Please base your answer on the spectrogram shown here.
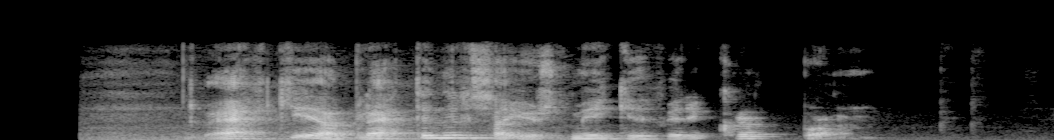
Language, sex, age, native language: Icelandic, male, 60-69, Icelandic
